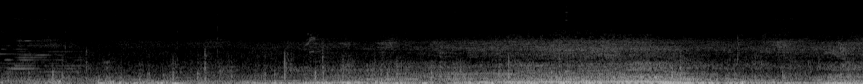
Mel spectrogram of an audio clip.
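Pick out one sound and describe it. A car approaches along the street with a rising rumble.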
